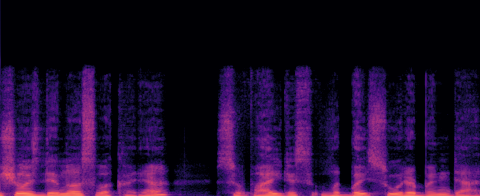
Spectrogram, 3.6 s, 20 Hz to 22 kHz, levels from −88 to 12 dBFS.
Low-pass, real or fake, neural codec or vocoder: 14.4 kHz; fake; codec, 44.1 kHz, 2.6 kbps, DAC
